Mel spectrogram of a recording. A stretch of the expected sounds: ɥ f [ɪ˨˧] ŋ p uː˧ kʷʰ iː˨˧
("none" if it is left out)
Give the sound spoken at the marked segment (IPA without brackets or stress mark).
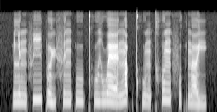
ɪ˨˧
